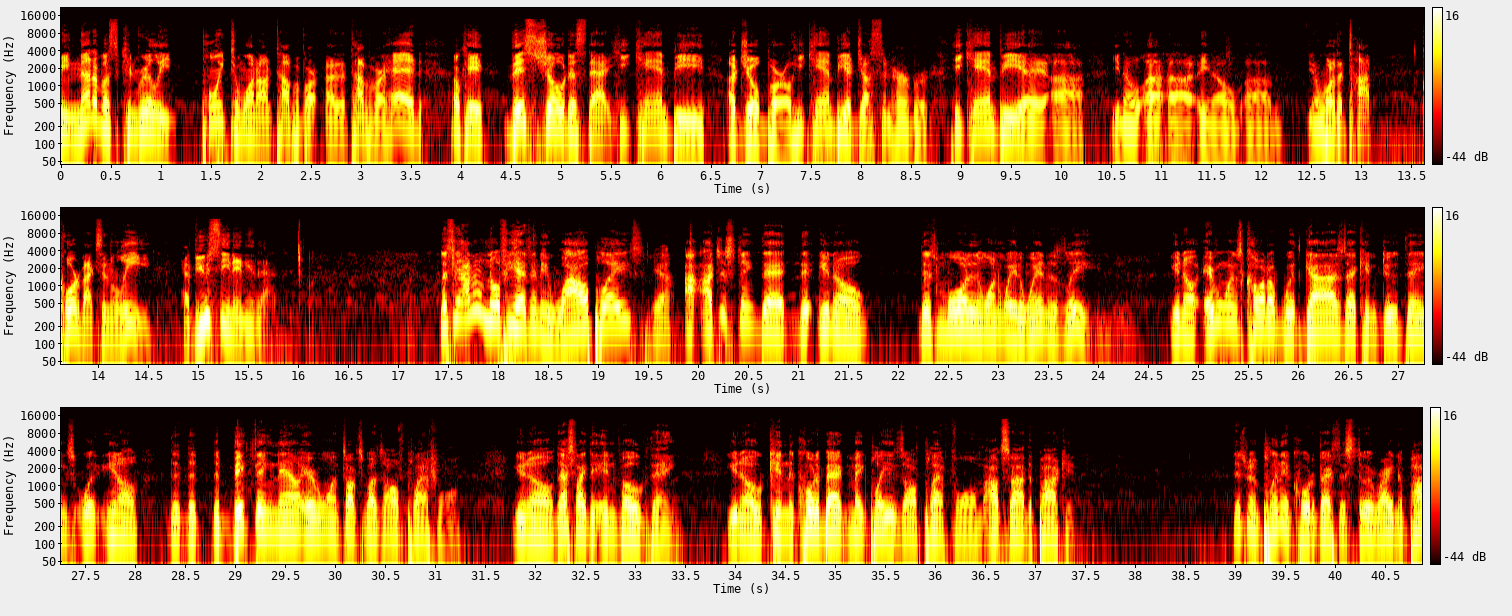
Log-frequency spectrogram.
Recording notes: live from Radio Row in LA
